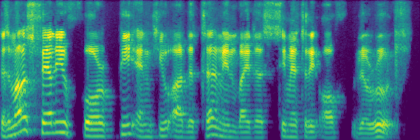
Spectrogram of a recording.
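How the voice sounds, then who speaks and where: A man working through an exam problem as a math tutor, thinking aloud with pauses and fillers. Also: medium pitch, muffled recording. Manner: slow, hesitant, thinking aloud while sketching. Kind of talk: exam solution walkthrough.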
